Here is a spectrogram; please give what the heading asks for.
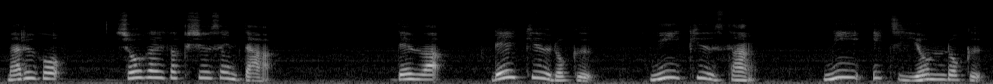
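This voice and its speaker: A woman reading scripted public information aloud with careful, measured enunciation. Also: on the high side, expressive, warm tone, dull audio. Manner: careful enunciation, digits read out slowly one group at a time. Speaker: reader of a town newsletter.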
